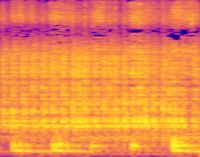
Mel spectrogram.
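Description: Percussion-led music: drums beating a fast, steady rhythm with a dense high ringing layer above, the kind of drumming that accompanies a theyyam dance.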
